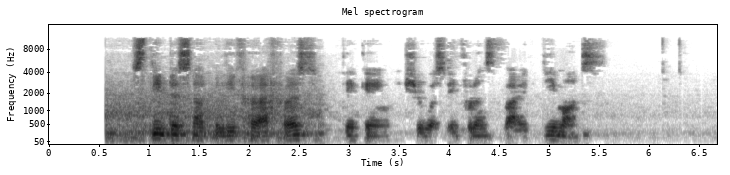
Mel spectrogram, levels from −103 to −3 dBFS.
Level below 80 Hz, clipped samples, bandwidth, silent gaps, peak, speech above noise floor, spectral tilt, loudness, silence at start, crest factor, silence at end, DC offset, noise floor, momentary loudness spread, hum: -56 dBFS; under 0.1%; 11.5 kHz; none; -2 dBFS; over 70 dB; -3.5 dB/octave; -20 LUFS; 0.55 s; 20 dB; 1.2 s; under 0.1%; under -90 dBFS; 12 LU; none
